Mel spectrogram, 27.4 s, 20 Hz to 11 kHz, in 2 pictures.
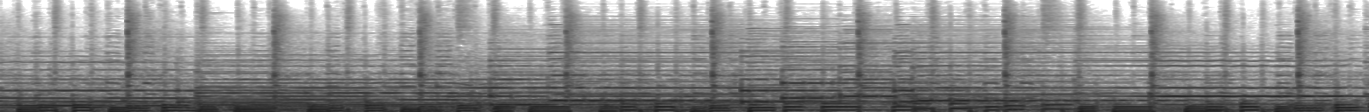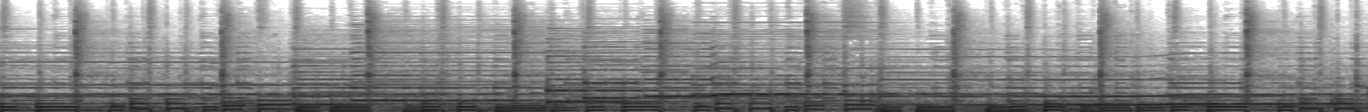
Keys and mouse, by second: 0.9 shift+click, 15.6 click, 24.5 click, 26.7-27.3 middle drag.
